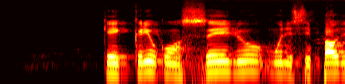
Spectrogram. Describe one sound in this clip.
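A middle-aged man speaks steadily into a microphone, heard through a loudspeaker.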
